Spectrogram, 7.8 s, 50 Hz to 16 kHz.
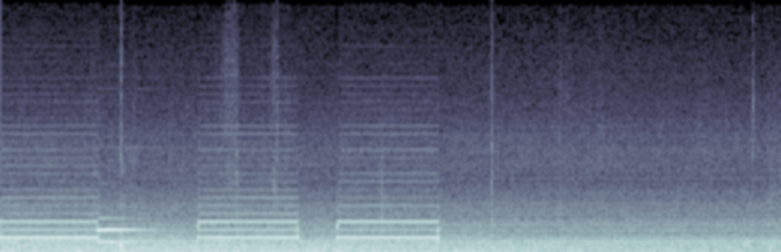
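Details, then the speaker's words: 2008 Ford F-150 whose complaint is a parking brake dinger going off all the time: three bright, second-long chimes over cabin hum, sounding on top of the normal seat belt dinger. This unexplained erratic warning chime is not yet diagnosed. "yeah so it sounds like we had two chimes at once there we had our seat belt dinger and this whatever this one here is which that's the one we need to figure out"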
